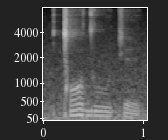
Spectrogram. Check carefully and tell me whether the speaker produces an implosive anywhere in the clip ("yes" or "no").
no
